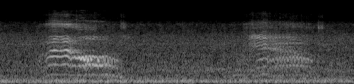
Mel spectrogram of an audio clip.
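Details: A mother cat meows to call her kittens. There are two meows: a strong, wavering first call, then a softer, shorter second one about two seconds later, over low background hum.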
